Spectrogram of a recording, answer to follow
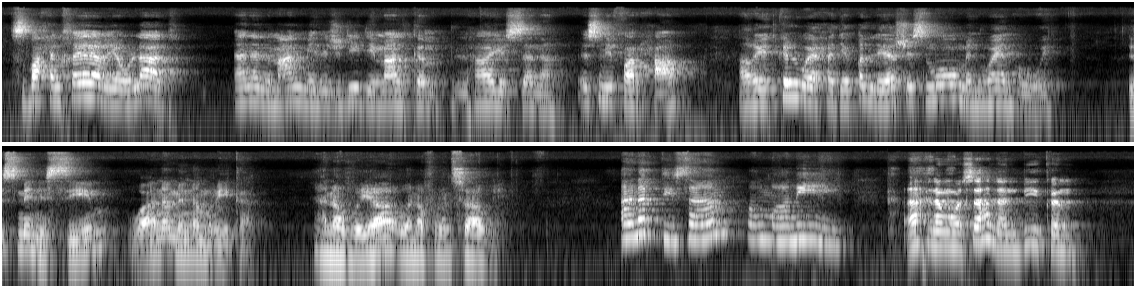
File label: Baghdadi Judeo-Arabic; Audio recording 5.1.2 to accompany section on Lesson 5: Work, Studies and Place of Origin; (where is he from?)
